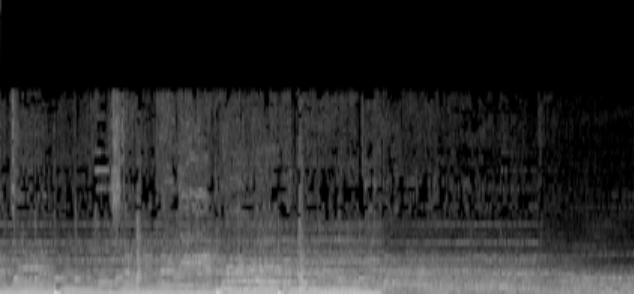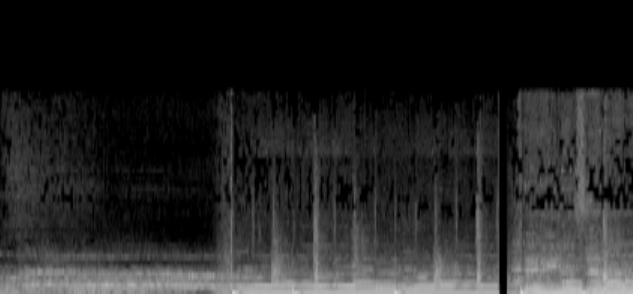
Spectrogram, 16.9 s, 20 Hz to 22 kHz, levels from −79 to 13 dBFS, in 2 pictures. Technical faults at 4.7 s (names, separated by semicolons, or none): none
